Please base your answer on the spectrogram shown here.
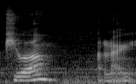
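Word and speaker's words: Pür: It's spelt P-U with an umlaut R, but they call it Pure.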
